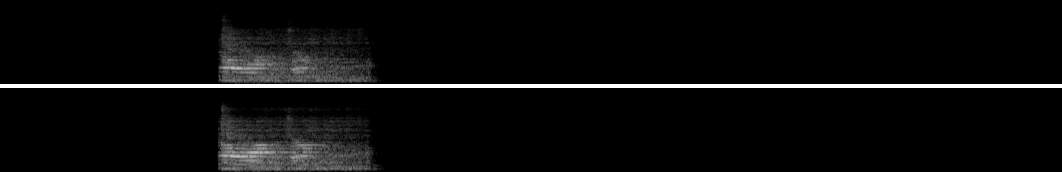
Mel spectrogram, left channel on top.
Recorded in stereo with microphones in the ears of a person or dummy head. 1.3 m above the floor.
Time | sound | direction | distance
2.2 | a sliding door | 40° right (ahead or behind) | 0.8 m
